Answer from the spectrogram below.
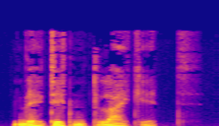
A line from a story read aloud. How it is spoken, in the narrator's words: he added quietly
